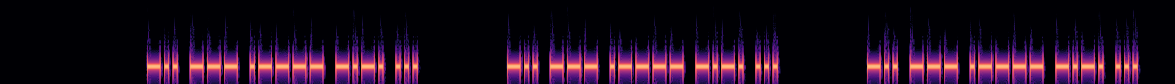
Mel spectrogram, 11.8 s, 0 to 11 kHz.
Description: Morse code, heard as a keyed tone, about 28 wpm, 700 Hz. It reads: DO1CS DO1CS DO1CS
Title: DXCC-100 Call Signs - 5 Characters - Repeated 3x - 28wpm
